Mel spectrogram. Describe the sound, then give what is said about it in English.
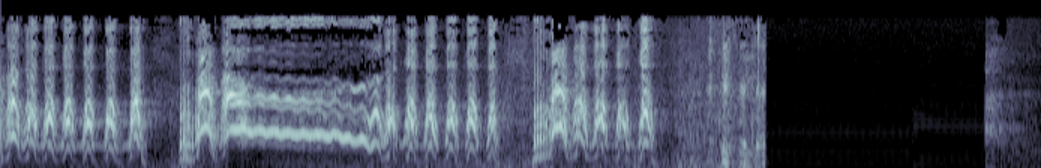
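A person's voice mimics a dog, letting out a rapid string of loud barks with a drawn-out wavering yelp in the middle, then stopping abruptly before a brief faint sound near the end. “Where's that dog one that you did just now?”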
